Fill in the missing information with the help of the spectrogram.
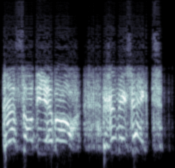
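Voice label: on fire, mood medium, French; War Thunder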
